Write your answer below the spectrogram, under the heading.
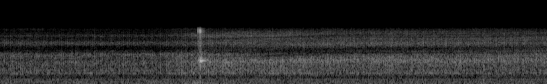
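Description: Pocket radio hissing with steady static as it picks up the electrical interference of a light-triggered pulse motor's coil beside it. One short click about two seconds in.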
